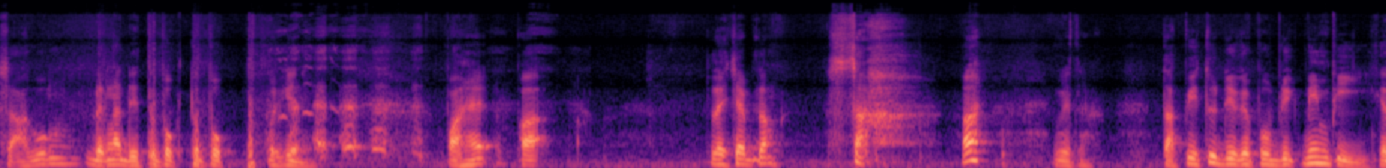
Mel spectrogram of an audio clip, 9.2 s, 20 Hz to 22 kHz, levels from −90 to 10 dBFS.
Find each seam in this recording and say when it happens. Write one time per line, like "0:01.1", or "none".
none

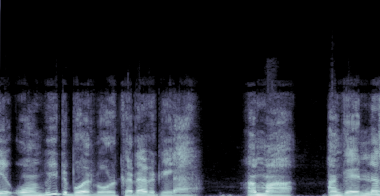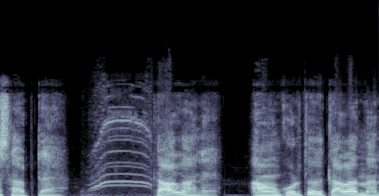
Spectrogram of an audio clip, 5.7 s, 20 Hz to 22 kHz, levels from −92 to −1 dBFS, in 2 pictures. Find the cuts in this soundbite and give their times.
none

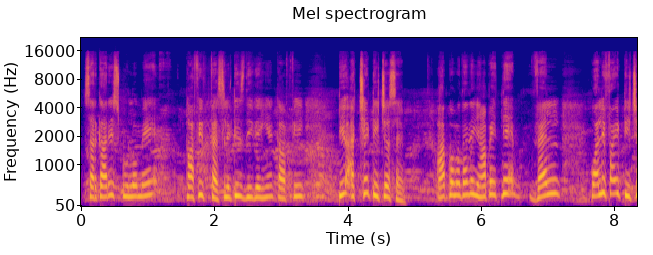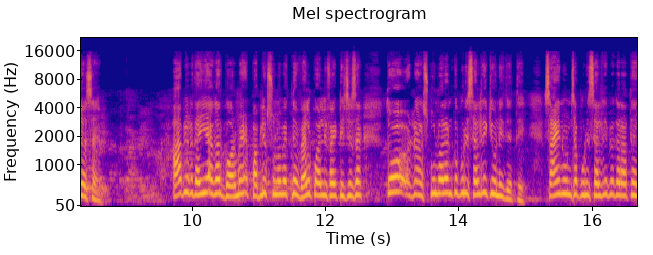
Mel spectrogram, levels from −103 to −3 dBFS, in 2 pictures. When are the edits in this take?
none

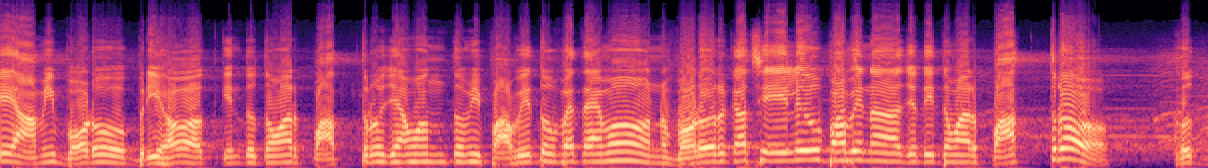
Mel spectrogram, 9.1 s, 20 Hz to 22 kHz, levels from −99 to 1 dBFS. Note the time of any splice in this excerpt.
none

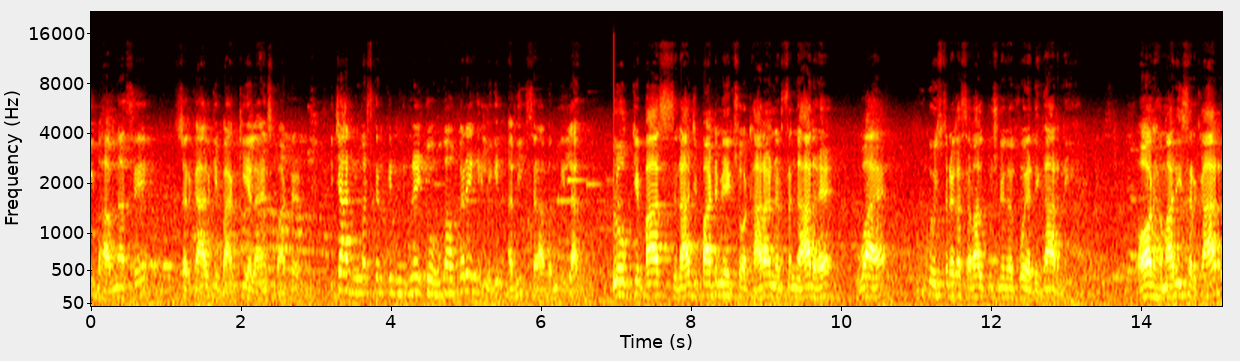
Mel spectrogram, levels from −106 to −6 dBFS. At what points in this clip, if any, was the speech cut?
0:07.0

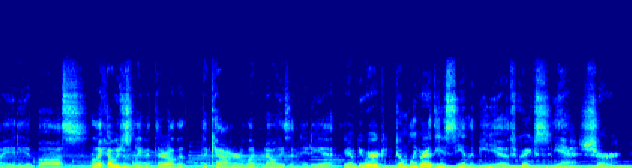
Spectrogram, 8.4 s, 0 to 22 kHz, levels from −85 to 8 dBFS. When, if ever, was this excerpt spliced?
0:01.1
0:04.6

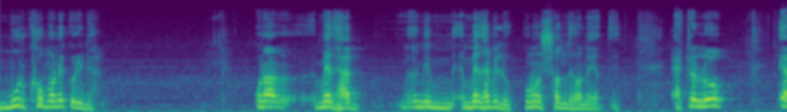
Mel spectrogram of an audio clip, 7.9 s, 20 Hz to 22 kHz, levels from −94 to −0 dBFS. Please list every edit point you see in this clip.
none

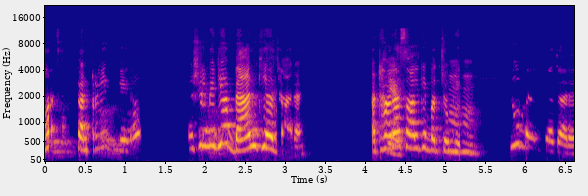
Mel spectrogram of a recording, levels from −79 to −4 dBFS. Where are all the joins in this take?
none

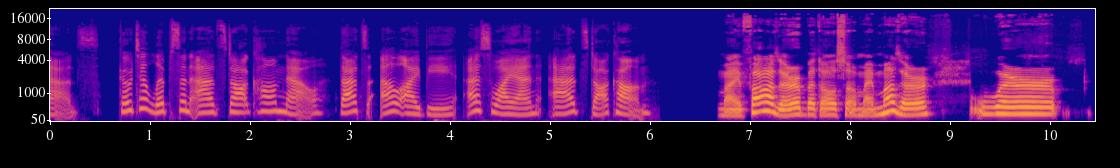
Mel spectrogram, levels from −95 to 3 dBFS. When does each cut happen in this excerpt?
0:06.7
0:09.3

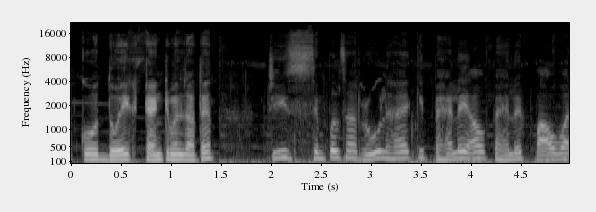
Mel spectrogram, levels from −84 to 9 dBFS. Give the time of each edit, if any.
0:01.4

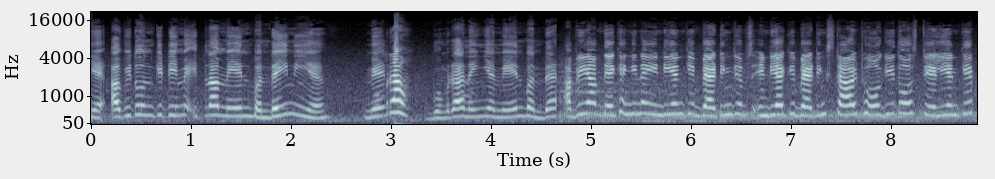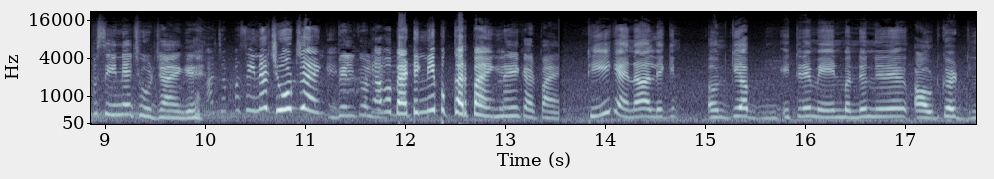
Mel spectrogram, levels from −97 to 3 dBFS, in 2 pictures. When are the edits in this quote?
0:04.7
0:13.6

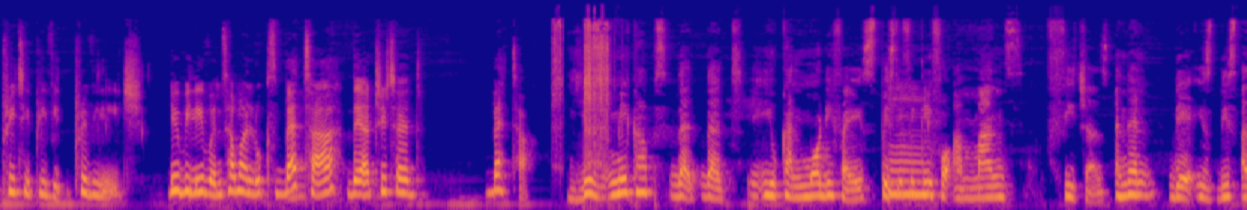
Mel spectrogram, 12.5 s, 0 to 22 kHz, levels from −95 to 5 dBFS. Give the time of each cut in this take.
0:05.8

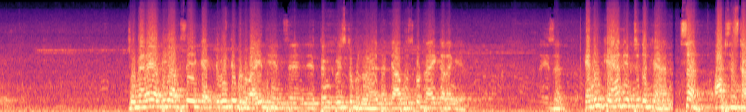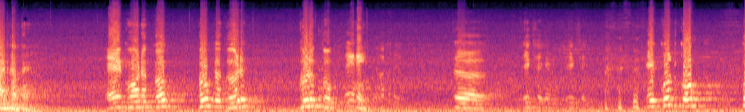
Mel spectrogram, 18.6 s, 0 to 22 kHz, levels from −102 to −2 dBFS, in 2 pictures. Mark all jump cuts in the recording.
0:08.4

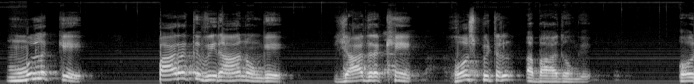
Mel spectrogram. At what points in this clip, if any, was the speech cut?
none

